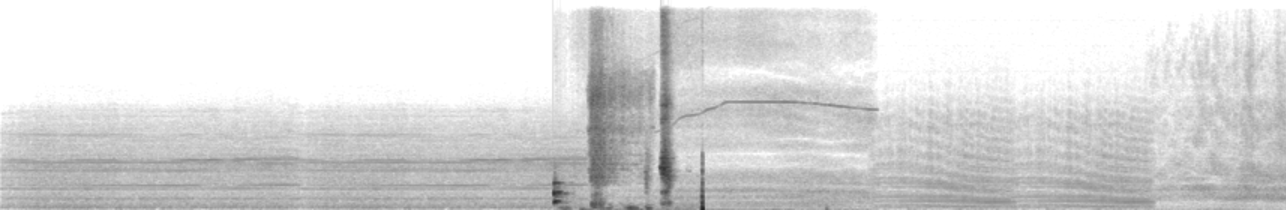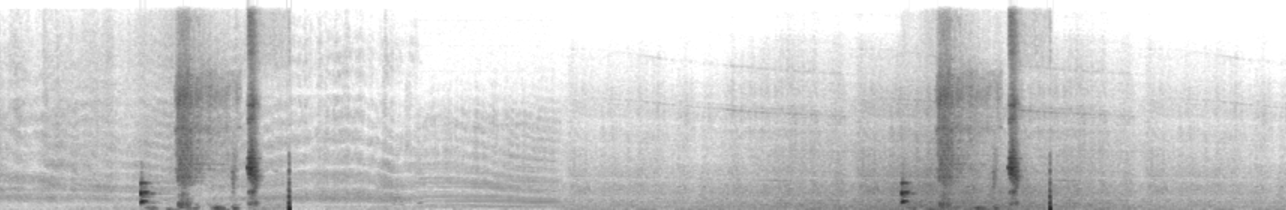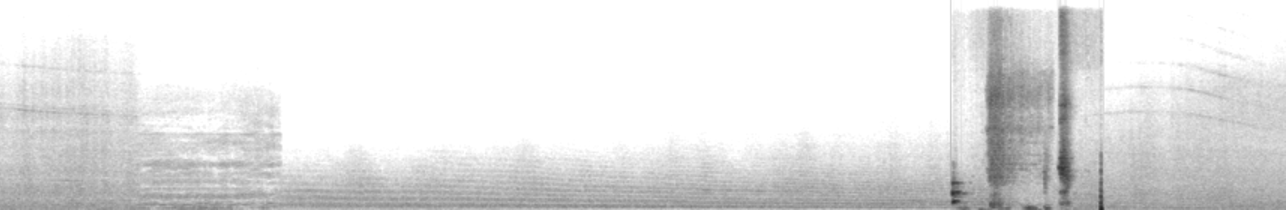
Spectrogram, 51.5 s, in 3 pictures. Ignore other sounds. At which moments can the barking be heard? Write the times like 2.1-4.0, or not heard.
7.3-9.4, 19.0-21.1, 29.1-31.1, 47.0-49.0.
